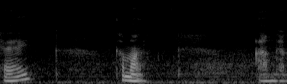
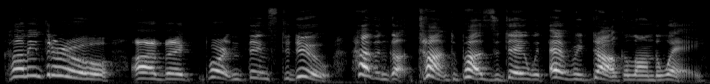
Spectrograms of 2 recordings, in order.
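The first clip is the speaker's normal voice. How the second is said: higher, hurried, bossy truck voice; yelling dump truck; 5 semitones higher, 4 dB louder than usual. A narrator's reading. Dump truck with important things to do, bossy call. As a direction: push through like a busy, impatient truck. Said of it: "yelled a dump truck".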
